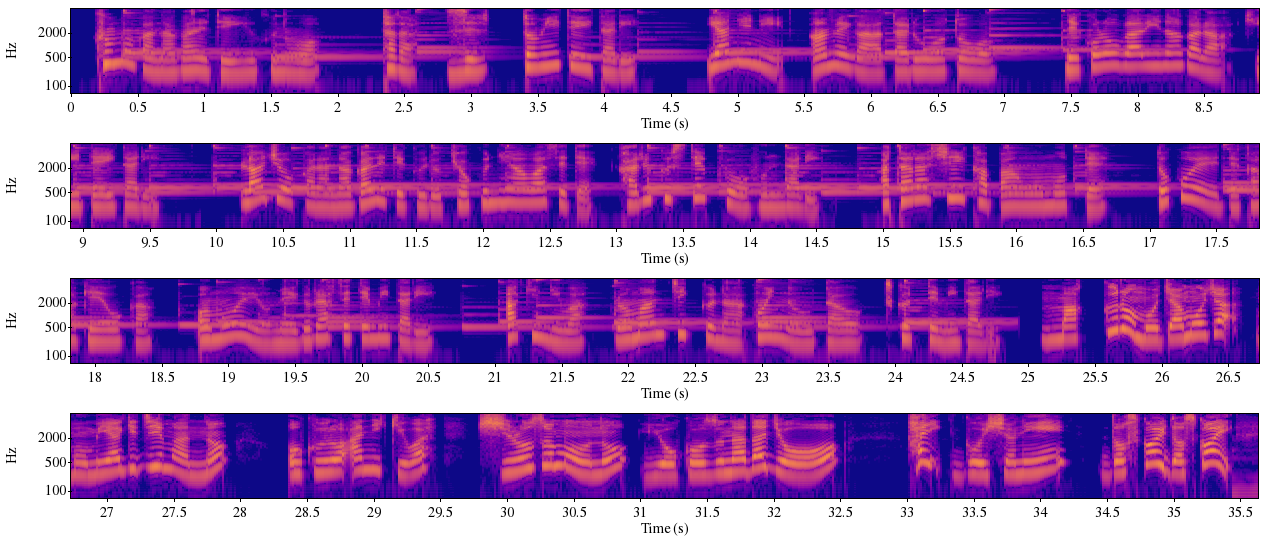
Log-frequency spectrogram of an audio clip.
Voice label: Japanese

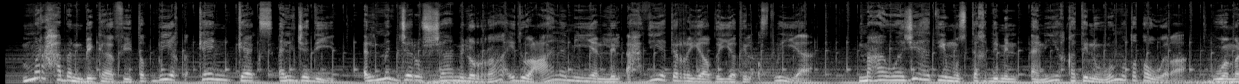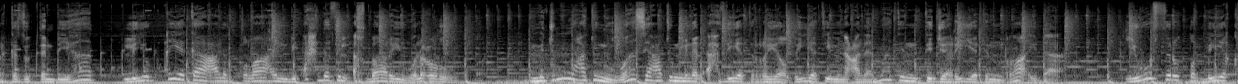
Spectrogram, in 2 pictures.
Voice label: Explainer voiceover; king kicks store

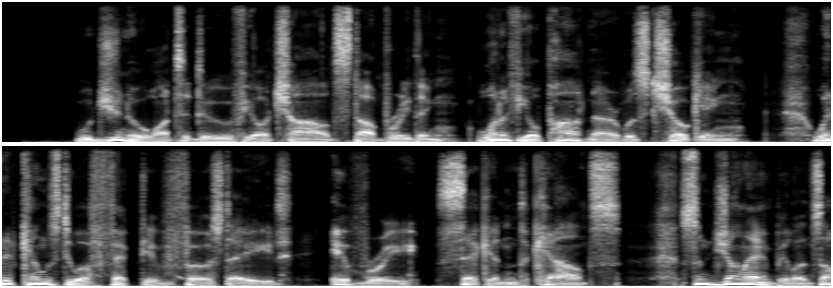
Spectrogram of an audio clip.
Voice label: Mid Atlantic

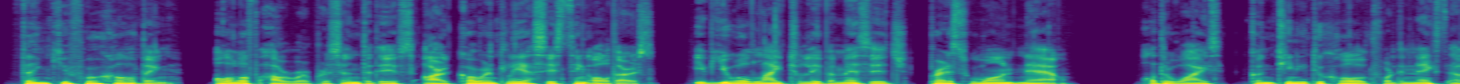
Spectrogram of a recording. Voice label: IVR English

